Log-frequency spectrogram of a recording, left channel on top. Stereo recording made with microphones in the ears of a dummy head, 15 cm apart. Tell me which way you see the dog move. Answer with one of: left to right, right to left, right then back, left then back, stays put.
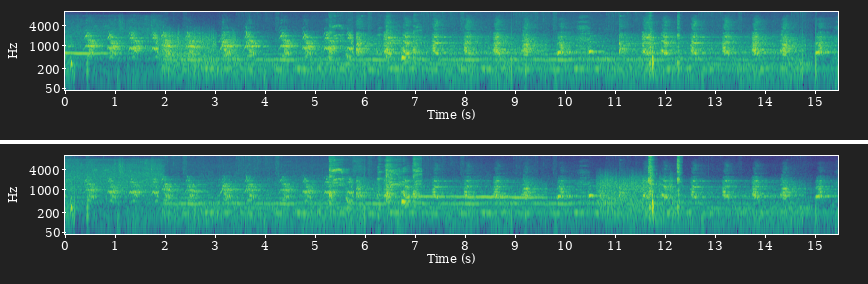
stays put.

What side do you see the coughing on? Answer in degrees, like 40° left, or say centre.
80° right.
